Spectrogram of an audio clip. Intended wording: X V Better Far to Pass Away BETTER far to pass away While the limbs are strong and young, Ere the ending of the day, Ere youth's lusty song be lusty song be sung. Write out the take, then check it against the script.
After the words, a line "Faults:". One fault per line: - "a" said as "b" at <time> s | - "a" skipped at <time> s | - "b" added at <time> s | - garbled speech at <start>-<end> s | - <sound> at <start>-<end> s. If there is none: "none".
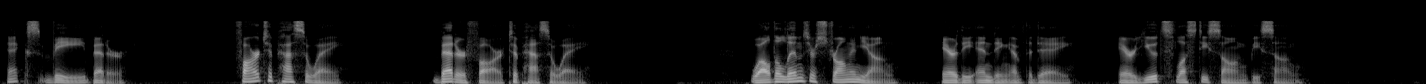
X V Better Far to Pass Away BETTER far to pass away While the limbs are strong and young, Ere the ending of the day, Ere youth's lusty song be sung.
Faults:
- "lusty song be" skipped at 12.6 s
